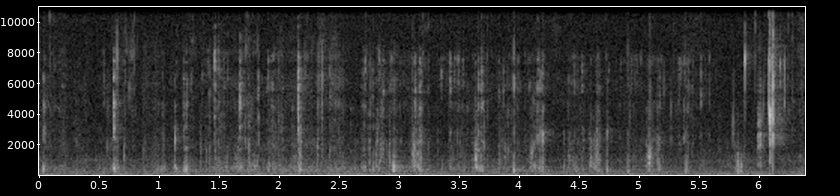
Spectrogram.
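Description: Close-miked chewing with a full mouth: a run of small wet clicks and crunches. Near the end comes a louder bite into a slice of black bread.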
